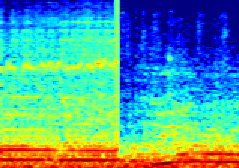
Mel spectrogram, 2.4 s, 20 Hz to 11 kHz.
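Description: Loud, close engine of a 1965 Austin Mini Cooper S revving on the move, a steady drone that briefly breaks with a sharp click midway before the pitch drops and climbs again.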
